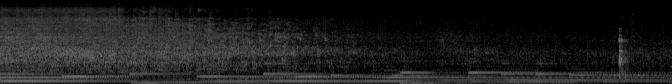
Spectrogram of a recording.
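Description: Neer Dosa coconut batter poured onto a hot tawa, giving a soft, steady hiss and sizzle at close range, with a low hum beneath and one brief clink near the end.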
